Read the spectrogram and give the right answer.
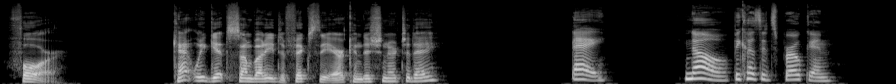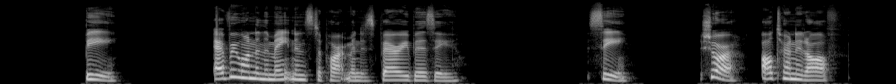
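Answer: B: Everyone in the maintenance department is very busy.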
